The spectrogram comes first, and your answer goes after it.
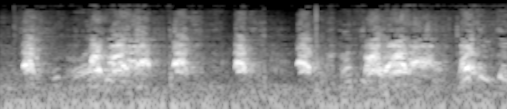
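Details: Bull Terrier doing table work during training with a handler; short harsh barks come in quick bursts, roughly eight in five seconds, mixed with a man's voice repeatedly praising the dog.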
